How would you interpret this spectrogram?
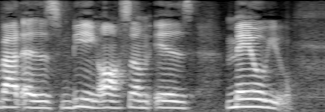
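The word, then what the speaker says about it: Maoyu: And the third one I want to talk about as being awesome is Mayo. At least I think that's the pron correct pronunciation. M A O Y U.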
